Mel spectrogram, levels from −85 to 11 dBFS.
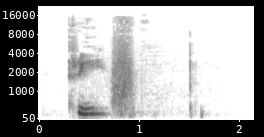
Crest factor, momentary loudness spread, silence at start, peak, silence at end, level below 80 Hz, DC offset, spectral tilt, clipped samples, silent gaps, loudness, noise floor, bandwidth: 22 dB; 25 LU; 0.3 s; -6 dBFS; 0.6 s; -68 dBFS; under 0.1%; -5 dB/octave; under 0.1%; none; -25 LUFS; -70 dBFS; 16 kHz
